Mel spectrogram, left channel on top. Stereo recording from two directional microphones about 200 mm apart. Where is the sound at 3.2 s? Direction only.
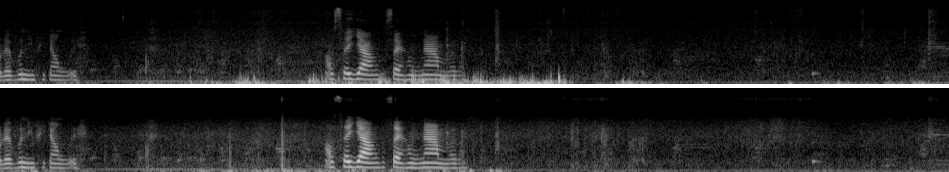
10° left (ahead or behind).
